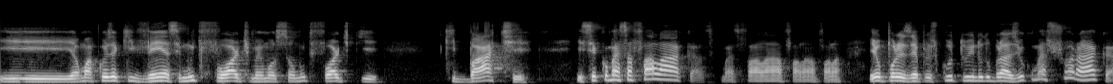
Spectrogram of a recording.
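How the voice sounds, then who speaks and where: A man's fairly high-pitched, ordinary speaking voice, with ordinary pitch variation and big swings in loudness. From São Bernardo do Campo, São Paulo state, Brazil. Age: 40s. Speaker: sports commentator. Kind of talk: casual interview chat.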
